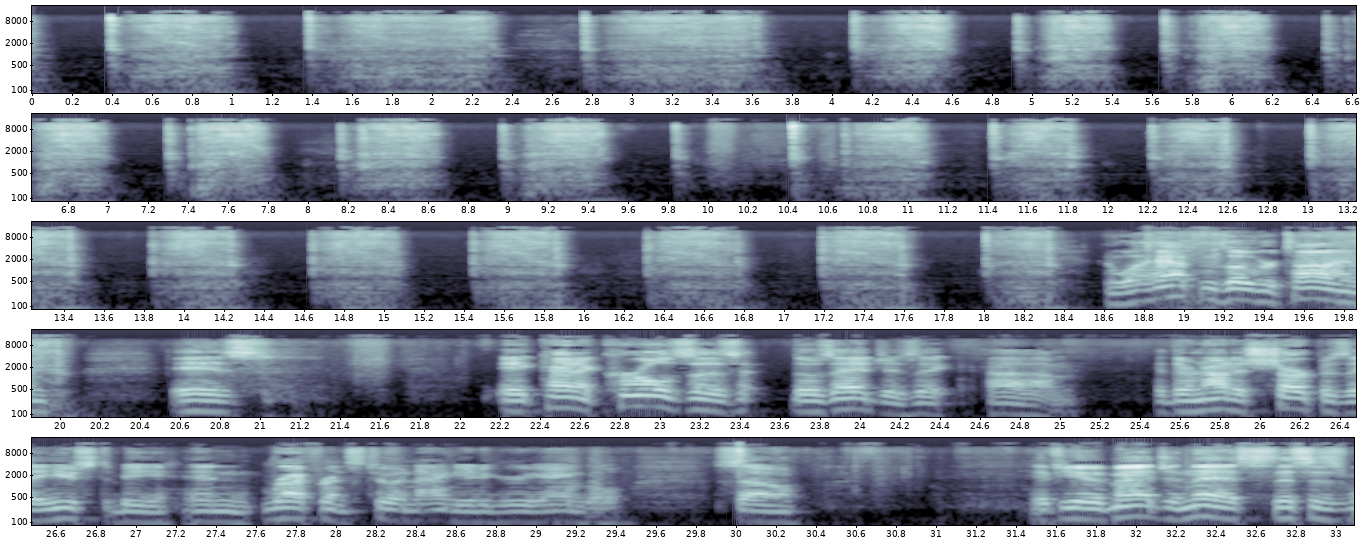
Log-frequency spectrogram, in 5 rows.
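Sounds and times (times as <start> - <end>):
blade sharpening rasp: 0.0 - 9.6, 10.4 - 20.1.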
